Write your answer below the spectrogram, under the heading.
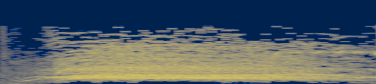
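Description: A group of people yells and whoops together in one sustained, loud burst of shouting that rises quickly, holds for a few seconds, then begins to fade.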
